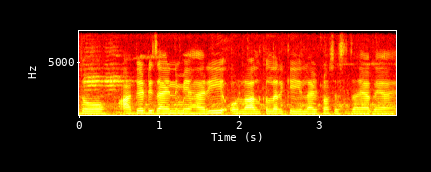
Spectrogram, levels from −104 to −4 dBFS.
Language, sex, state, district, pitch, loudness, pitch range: Hindi, female, Rajasthan, Bikaner, 195 Hz, -17 LUFS, 185-205 Hz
